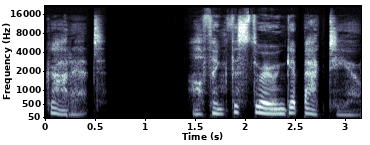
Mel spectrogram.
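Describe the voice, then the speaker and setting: A woman voicing a calm, reserved, thoughtful ally in an anime game. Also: low-pitched, moderate pace, vocal fry, slightly rough, no room sound, clean studio sound, full character voice. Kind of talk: English anime game voice acting.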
